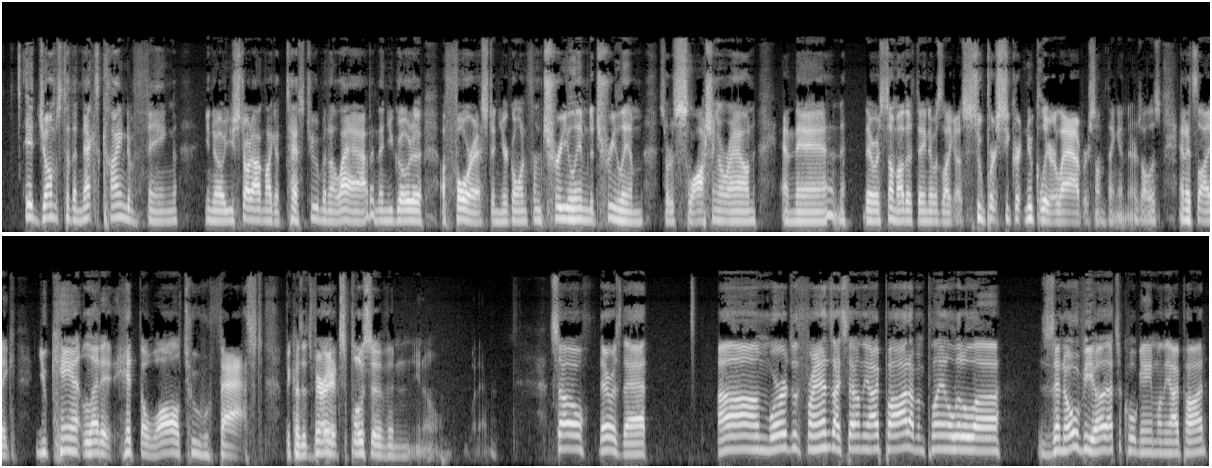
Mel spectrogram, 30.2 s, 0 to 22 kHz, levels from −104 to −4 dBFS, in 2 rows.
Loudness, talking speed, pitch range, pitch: -18 LUFS, 215 wpm, 135-180 Hz, 155 Hz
